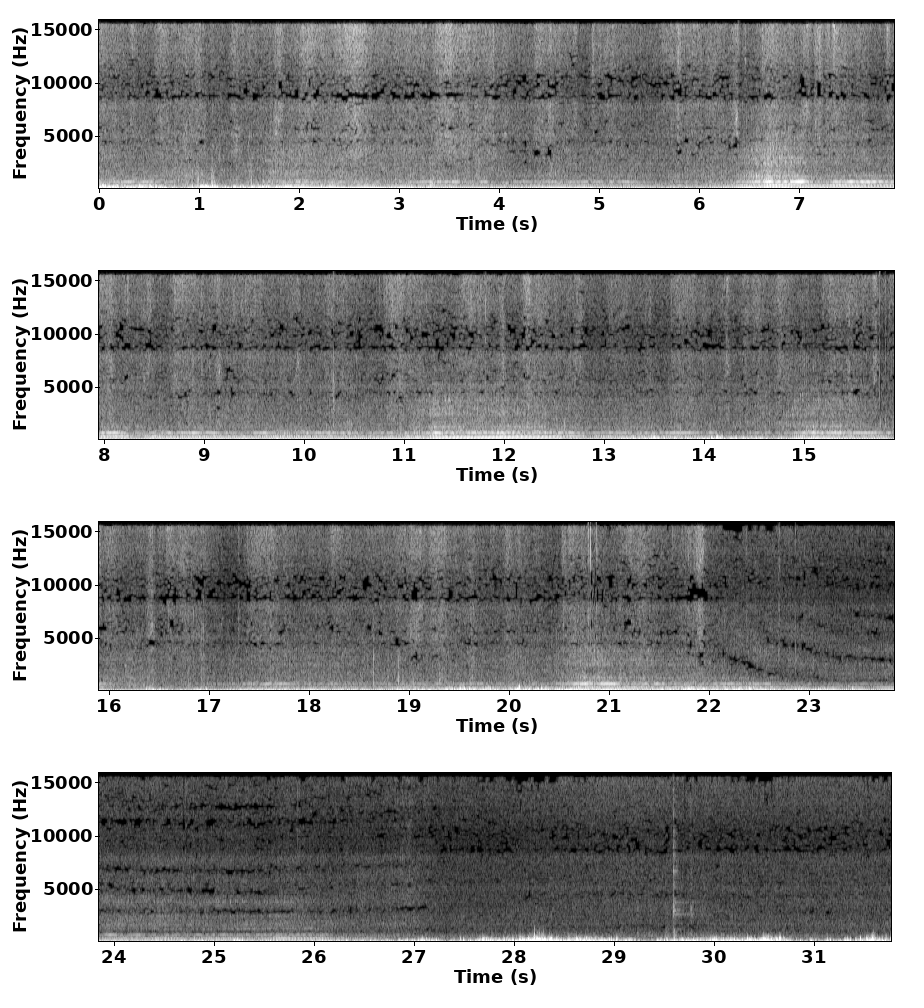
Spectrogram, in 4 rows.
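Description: Quad bike (ATV) engine running in low gear through tall grass, its revs rising and falling several times, and briefly climbing at about 7, 11 and 15 seconds in. Near the end the engine fades under rustling and wind noise.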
